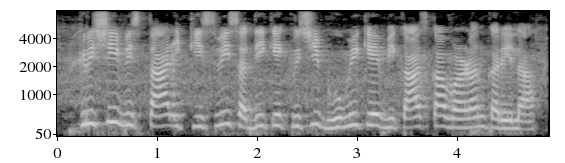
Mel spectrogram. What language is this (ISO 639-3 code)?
bho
